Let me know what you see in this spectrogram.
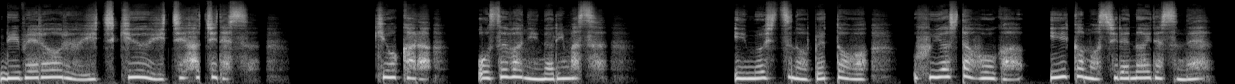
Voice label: GAIN JP; Ribeyrolles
